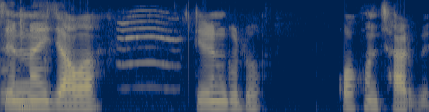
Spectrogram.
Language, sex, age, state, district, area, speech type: Bengali, female, 30-45, West Bengal, Birbhum, urban, read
